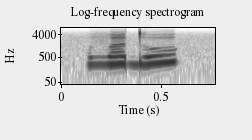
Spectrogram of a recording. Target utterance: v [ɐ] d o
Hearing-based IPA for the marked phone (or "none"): ɐ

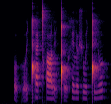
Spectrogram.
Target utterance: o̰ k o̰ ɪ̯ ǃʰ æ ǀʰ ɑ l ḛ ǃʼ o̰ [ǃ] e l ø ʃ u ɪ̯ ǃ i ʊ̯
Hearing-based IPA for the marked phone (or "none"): x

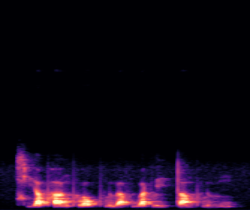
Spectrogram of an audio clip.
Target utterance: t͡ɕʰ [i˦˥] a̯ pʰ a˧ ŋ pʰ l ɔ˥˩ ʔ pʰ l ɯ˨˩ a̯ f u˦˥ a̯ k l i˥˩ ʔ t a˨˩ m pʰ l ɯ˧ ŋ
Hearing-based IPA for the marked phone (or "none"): i˦˥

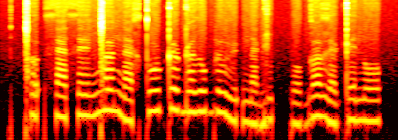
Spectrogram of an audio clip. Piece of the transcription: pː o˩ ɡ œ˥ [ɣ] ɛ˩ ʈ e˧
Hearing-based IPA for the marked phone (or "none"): ɣ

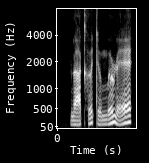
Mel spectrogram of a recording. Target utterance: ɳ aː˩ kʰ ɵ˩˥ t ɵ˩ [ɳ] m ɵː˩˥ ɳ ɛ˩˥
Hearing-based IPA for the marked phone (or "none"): none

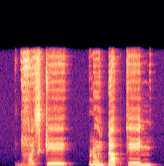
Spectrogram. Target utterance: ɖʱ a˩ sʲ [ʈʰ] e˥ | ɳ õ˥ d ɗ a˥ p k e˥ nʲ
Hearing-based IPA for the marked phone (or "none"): ʈ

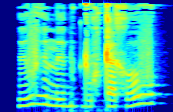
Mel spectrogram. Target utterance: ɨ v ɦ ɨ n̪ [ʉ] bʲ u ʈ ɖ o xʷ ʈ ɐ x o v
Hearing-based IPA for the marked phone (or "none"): ɨ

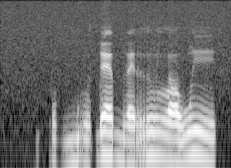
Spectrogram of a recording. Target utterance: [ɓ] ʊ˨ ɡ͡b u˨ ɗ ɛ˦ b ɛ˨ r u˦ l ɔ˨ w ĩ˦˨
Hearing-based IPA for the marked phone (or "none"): p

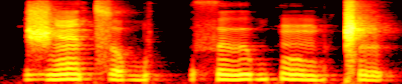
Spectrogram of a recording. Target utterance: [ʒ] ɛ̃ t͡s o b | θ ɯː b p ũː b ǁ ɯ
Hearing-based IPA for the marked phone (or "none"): ʒ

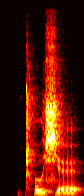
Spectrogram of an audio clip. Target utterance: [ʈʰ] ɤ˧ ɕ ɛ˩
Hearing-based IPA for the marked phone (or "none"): ʈʰ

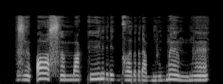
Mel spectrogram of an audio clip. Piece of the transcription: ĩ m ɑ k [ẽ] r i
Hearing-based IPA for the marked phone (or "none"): ĩ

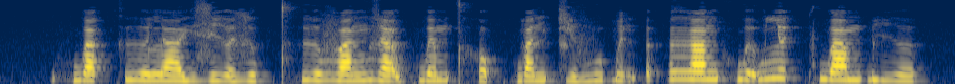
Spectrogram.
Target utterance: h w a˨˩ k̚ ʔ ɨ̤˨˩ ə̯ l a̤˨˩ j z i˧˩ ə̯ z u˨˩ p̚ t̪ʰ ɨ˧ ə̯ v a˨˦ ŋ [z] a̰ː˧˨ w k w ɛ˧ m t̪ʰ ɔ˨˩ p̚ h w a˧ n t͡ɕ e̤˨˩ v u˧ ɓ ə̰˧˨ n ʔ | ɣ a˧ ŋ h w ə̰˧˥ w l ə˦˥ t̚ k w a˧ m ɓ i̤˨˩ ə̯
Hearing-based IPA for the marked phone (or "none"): z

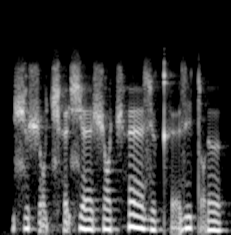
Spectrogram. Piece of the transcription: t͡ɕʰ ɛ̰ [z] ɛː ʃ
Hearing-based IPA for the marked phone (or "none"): ɕ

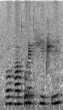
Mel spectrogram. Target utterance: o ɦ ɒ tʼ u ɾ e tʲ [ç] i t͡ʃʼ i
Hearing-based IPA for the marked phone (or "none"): ç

